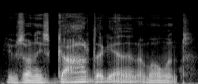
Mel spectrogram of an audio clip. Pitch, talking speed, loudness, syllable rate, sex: 100 Hz, 270 wpm, -17 LUFS, 5.9 syllables/s, male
